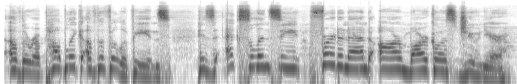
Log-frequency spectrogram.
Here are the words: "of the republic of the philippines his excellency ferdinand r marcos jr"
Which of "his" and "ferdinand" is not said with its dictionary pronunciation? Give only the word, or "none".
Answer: none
